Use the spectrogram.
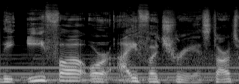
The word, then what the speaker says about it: Iifa: back in the day, actually thought it started with an L and was called the Lifa Tree, but it is actually called the Iifa Tree. That's my pronunciation anyway, so that's what I'm going with.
